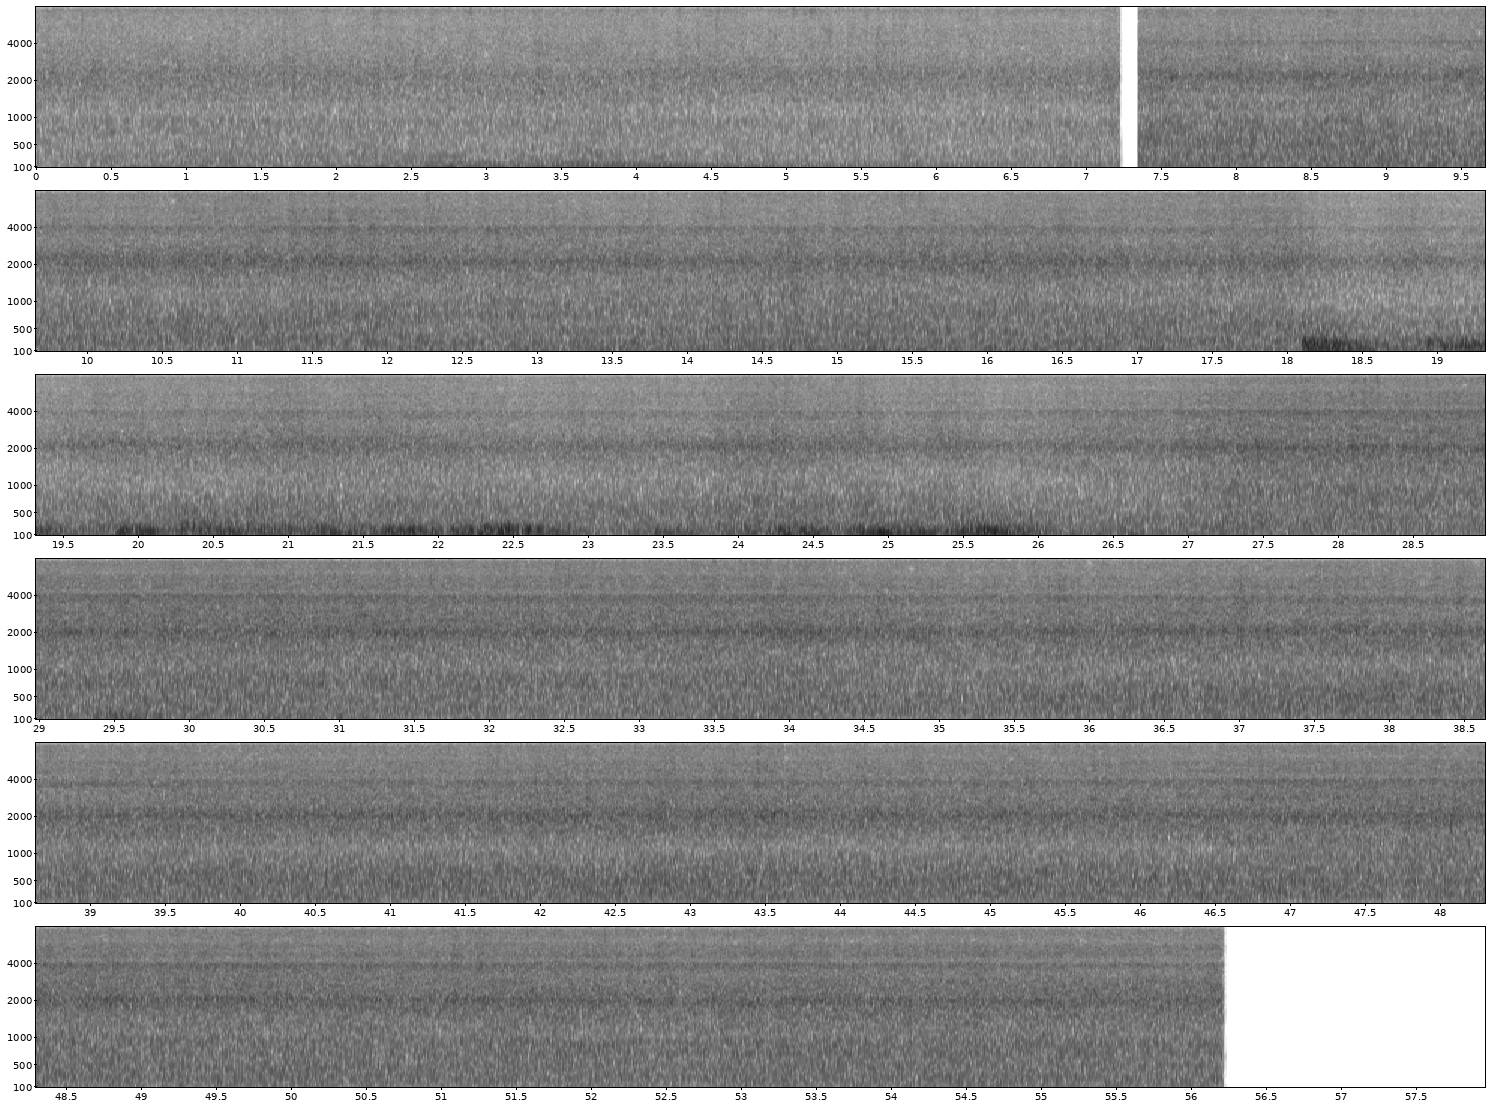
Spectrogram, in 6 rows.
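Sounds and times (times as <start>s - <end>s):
heavy rain pouring: 0.0s - 56.2s.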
